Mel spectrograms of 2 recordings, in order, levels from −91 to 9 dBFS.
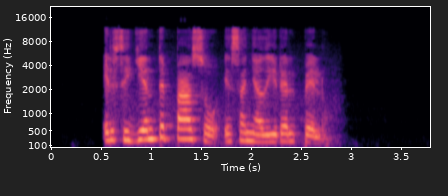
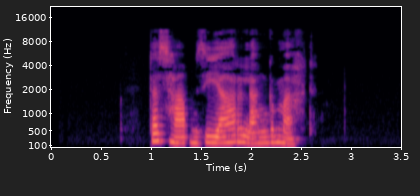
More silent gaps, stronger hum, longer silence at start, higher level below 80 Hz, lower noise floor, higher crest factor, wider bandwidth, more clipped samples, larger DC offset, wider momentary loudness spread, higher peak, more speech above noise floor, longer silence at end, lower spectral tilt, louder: neither; neither; second, 0.55 s vs 1 s; about the same, -70 dBFS vs -74 dBFS; first, -85 dBFS vs -76 dBFS; about the same, 18 dB vs 20 dB; about the same, 12 kHz vs 11.5 kHz; neither; neither; first, 8 LU vs 5 LU; first, -2 dBFS vs -6 dBFS; first, 67 dB vs 54 dB; about the same, 1 s vs 0.9 s; second, -2.5 dB/octave vs -5.5 dB/octave; first, -18 LUFS vs -23 LUFS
